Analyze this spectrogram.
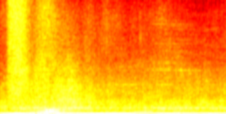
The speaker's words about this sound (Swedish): Nu startar en till maskin här.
